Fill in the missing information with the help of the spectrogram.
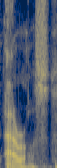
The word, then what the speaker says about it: AROS: This is an operating system that is called, I believe you pronounce it AROS. I used to call it AROS, but someone corrected me once. It's not AROS, it's AROS.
